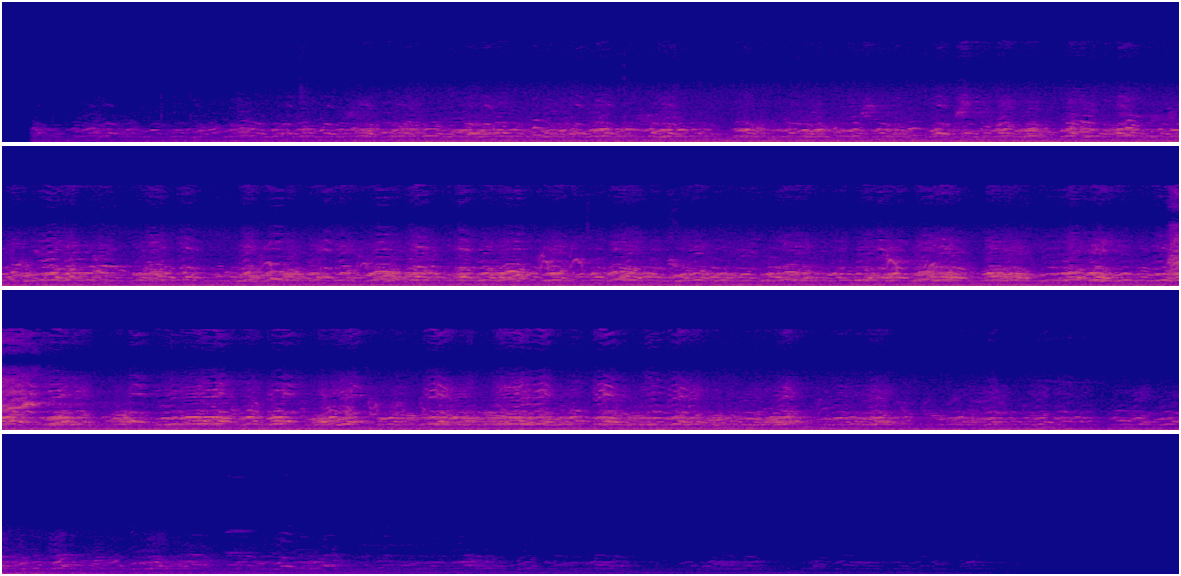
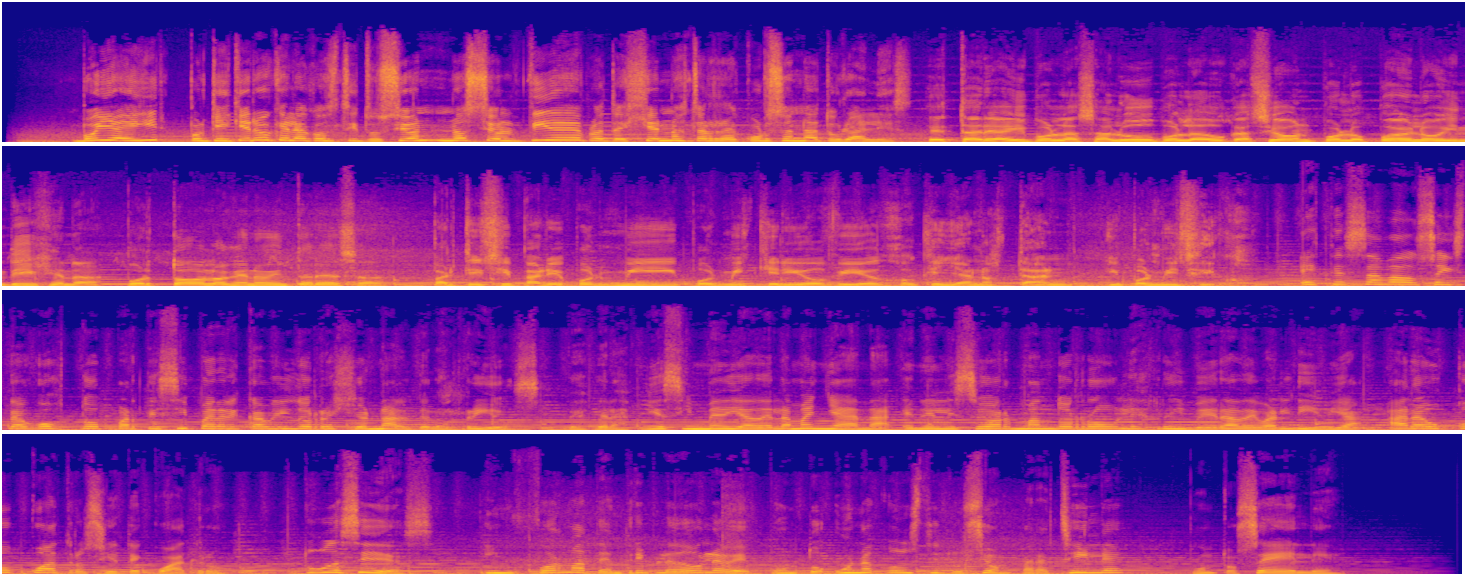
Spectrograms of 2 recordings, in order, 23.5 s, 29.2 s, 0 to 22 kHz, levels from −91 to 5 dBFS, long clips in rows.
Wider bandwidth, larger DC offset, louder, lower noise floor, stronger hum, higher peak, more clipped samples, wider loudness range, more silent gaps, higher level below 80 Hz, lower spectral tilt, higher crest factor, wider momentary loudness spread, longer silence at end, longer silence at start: second, 16 kHz vs 18.5 kHz; neither; second, -44 LUFS vs -14 LUFS; first, under -90 dBFS vs -48 dBFS; neither; second, -28 dBFS vs 0 dBFS; neither; first, 13 LU vs 5 LU; neither; second, -84 dBFS vs -32 dBFS; second, -3 dB/octave vs -5 dB/octave; first, 20 dB vs 14 dB; first, 18 LU vs 7 LU; first, 2.2 s vs 0.6 s; about the same, 0.15 s vs 0.05 s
